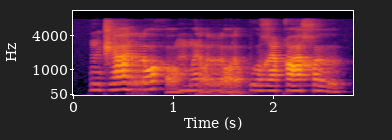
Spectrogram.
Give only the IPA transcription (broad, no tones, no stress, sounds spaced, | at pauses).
n d͡ʒ ã r ɔ h ɔ̰ m b ə̃ ɾ ɔ̰ r ɔ̰ ɾ ɔ̰ p u ʁ i q a χ ɵ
